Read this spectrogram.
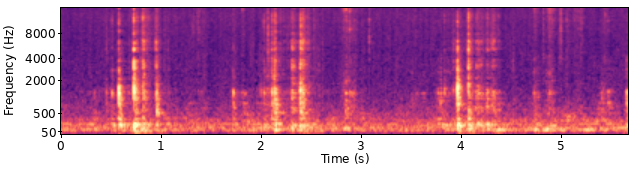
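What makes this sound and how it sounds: A metal knife slices through the grooved face of a solid bar of dry soap held on a wooden board. Crisp, dry crackling snaps and scraping clicks come in short bursts, each dying away almost instantly, with quiet rustling in between.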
